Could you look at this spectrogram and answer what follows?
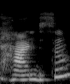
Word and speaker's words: handsome: By the way, is it handsome or handsome? Handsome. Handsome. Handsome. Spelling is handsome, but D is silent when we're pronouncing it.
